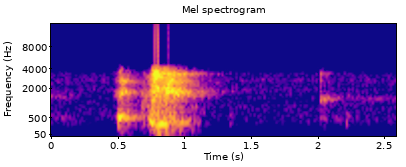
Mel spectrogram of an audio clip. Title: Sneezing 3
